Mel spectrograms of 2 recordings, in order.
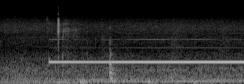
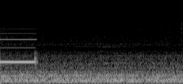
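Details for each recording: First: Chevrolet S10 pickup before EV conversion, cab interior: steady high unbroken electronic tone comes on abruptly; door-open warning chime, nothing actually wrong. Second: Chevrolet S10 pickup before EV conversion, starting the gas engine for a drive (fuel gauge not working): one mid-pitched beep as engine settles into low idle rumble; warning chime cause unknown.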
